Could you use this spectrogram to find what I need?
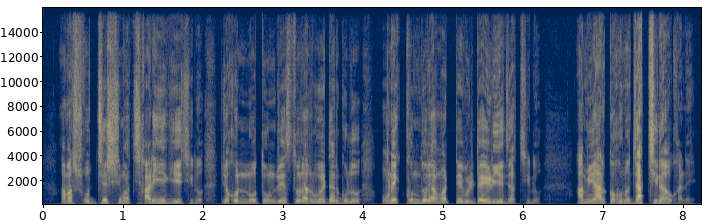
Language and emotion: Bengali, disgusted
